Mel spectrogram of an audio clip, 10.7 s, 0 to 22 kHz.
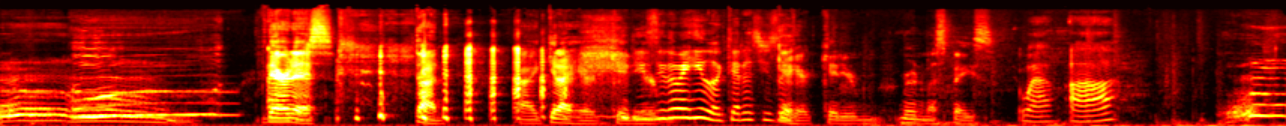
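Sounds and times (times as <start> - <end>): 
dog howling: 0.0 - 2.0, 10.2 - 10.7
speech: 2.2 - 9.4, 10.2 - 10.7.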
